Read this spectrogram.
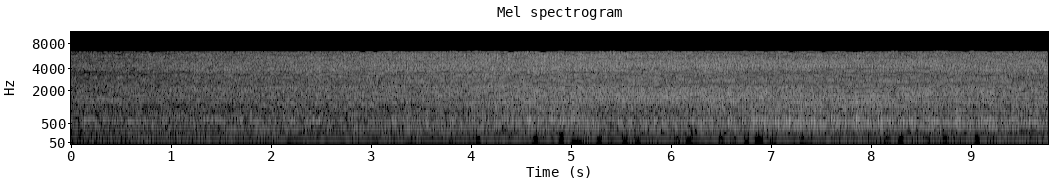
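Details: Honda Civic engine cold, at idle with gear engaged: steady low whine over a hissy idle, occurs only when cold and fades away as the engine warms; source unclear.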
